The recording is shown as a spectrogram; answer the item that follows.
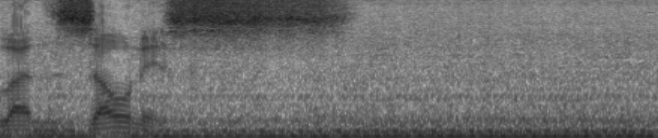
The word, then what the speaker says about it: lanzones: One of the fruits I also miss is called lanzones. Let's see if I can spell it for you.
